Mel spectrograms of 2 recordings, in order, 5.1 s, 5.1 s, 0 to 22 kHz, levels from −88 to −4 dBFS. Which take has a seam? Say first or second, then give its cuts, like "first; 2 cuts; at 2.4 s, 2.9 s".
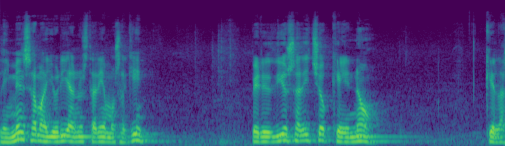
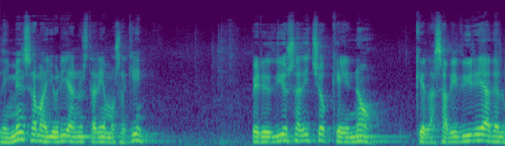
second; 1 cut; at 4.1 s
